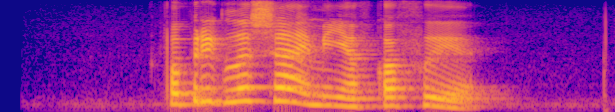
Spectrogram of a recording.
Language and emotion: Russian, positive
